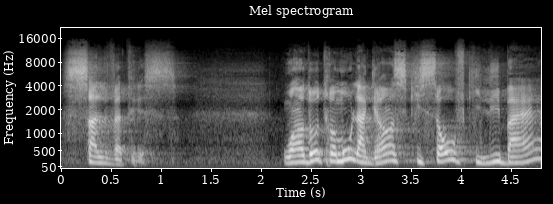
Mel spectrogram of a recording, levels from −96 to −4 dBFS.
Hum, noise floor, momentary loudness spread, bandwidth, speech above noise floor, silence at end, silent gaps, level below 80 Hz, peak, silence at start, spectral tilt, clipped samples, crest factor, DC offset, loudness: none; -52 dBFS; 11 LU; 14 kHz; 30 dB; 0 s; none; -70 dBFS; -4 dBFS; 0.05 s; -3 dB/octave; under 0.1%; 18 dB; under 0.1%; -21 LUFS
